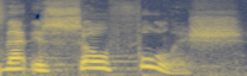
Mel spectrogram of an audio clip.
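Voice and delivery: a hint of God, soft and slow, "so" drawn out. God shakes his head at the wicked, soft and slow. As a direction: muse it softly, "so" lingering. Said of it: "God says".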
